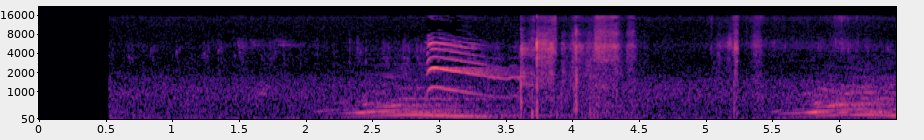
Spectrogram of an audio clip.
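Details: An orphaned young tiger in Sibiu, grieving after its mother was killed two weeks earlier, gives plaintive, drawn-out, downward-sliding mewing moans with a thin high overtone, then a lower falling call; clattering knocks between. Calling more quietly now, earlier heard across Dumbrava.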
